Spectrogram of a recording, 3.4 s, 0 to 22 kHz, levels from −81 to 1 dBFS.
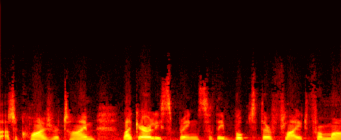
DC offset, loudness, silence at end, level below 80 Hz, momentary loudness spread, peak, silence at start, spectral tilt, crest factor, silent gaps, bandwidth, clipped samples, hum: under 0.1%; -24 LUFS; 0 s; -62 dBFS; 8 LU; -4 dBFS; 0 s; -4.5 dB/octave; 20 dB; none; 12 kHz; under 0.1%; none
